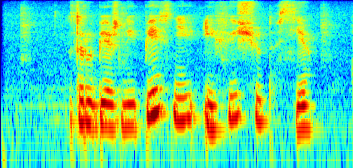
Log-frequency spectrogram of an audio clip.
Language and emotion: Russian, neutral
